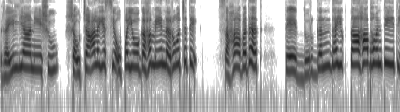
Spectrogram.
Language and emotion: Sanskrit, disgusted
